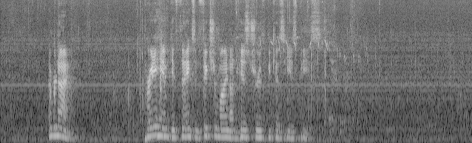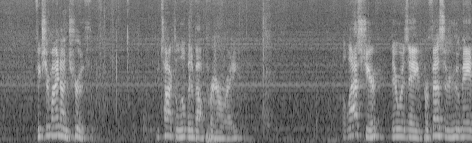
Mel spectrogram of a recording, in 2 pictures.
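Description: A man speaks through a microphone and loudspeaker outdoors, in slow, measured phrases with long pauses.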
